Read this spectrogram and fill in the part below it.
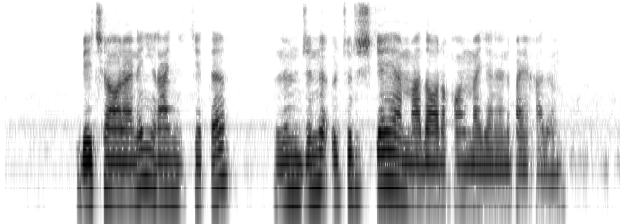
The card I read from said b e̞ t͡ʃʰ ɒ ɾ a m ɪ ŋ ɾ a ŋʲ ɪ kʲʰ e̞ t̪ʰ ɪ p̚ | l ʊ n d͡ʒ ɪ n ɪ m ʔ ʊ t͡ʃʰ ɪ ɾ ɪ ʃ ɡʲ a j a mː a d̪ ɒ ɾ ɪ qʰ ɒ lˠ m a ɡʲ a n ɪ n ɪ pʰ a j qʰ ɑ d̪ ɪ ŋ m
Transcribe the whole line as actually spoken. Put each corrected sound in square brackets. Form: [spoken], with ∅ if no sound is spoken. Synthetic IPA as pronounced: b e̞ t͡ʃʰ ɒ ɾ a [n] ɪ ŋ ɾ a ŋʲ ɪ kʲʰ e̞ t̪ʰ ɪ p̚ | l ʊ n d͡ʒ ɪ n ɪ [∅] ʔ ʊ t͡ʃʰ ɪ ɾ ɪ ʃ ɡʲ a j a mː a d̪ ɒ ɾ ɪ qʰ ɒ lˠ m a ɡʲ a n ɪ n ɪ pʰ a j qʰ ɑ d̪ ɪ [∅] m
